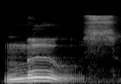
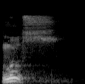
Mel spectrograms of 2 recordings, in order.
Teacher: Spanish consistently will use just one pure U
